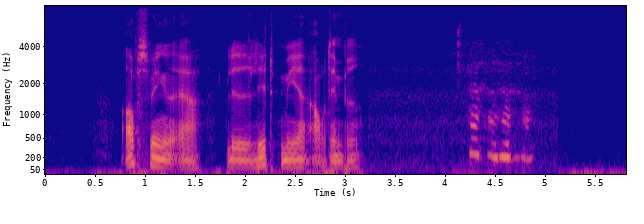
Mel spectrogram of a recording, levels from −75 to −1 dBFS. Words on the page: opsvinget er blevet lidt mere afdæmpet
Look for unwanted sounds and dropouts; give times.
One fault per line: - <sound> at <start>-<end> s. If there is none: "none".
- laugh at 4.1-4.9 s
